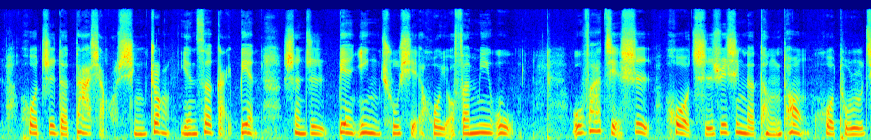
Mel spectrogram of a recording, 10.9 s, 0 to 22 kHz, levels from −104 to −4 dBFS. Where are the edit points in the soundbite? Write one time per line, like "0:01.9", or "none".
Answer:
none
